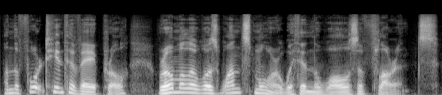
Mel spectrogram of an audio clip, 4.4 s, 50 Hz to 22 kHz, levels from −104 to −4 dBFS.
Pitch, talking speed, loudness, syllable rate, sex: 125 Hz, 190 wpm, -20 LUFS, 5.2 syllables/s, male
